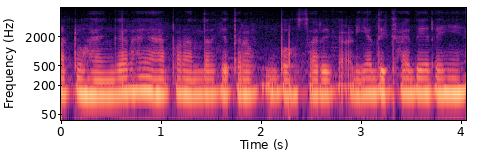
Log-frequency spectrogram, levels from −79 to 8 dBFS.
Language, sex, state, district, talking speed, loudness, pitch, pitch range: Hindi, male, Maharashtra, Mumbai Suburban, 220 wpm, -14 LUFS, 135 Hz, 130-135 Hz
